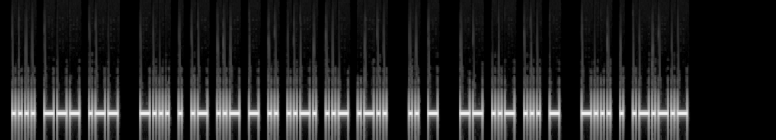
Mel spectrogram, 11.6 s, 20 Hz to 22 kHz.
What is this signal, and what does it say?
Morse code, heard as a keyed tone, about 25 wpm, 700 Hz. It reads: HOW BEAUTIFUL IT MUST BE.
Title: Sentences from Top 900 Words 25wpm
